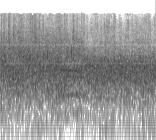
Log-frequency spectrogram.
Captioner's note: some Applause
